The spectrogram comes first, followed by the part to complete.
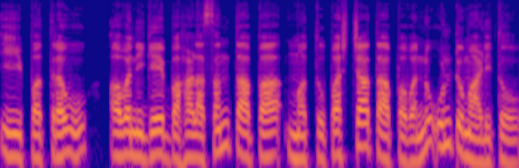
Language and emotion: Kannada, neutral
